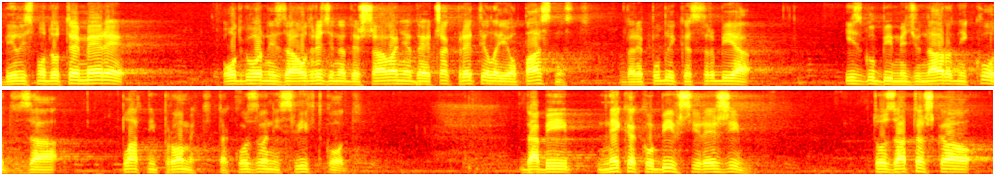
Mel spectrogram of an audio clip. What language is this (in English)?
Serbian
